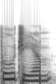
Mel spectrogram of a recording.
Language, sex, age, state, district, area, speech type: Tamil, female, 30-45, Tamil Nadu, Nilgiris, urban, read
